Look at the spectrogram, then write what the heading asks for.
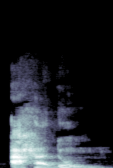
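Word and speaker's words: أحد: It's Qul huwallahu ahadun.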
